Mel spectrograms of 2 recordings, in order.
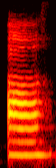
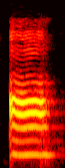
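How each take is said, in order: First: The pitch stays high and level. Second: The pitch stays high and level.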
